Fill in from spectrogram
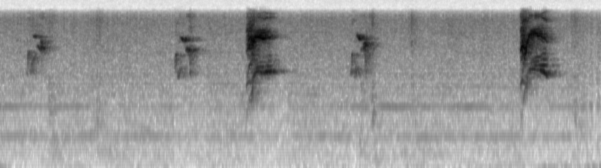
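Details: Pied Timbrado canary, bred in captivity, giving short bright chirps in separate bursts roughly every second, some harsh and buzzy with broad texture, others thinner and tonal, over a faint steady hum.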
